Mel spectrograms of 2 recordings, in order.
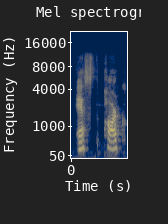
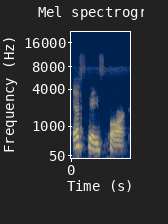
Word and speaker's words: Estes Park: the stanley hotel in est park colorado i hopefully i'm pronouncing it okay it's a beautiful location you were close it's the stanley hotel at estes park thank you uh colorado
